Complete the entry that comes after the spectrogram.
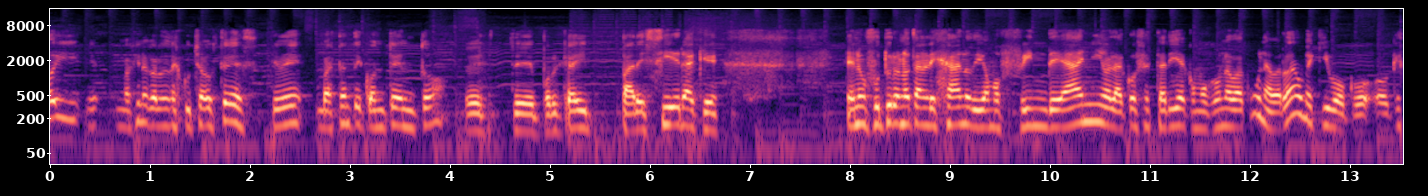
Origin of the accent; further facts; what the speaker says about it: Buenos Aires, Argentina; por lo menos en Capital, que es de donde yo soy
